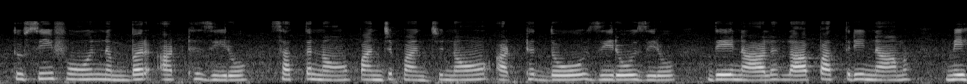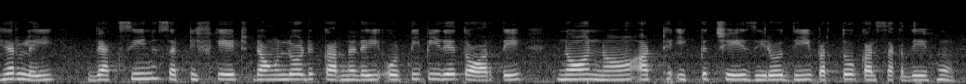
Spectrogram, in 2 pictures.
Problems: background sounds at intervals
